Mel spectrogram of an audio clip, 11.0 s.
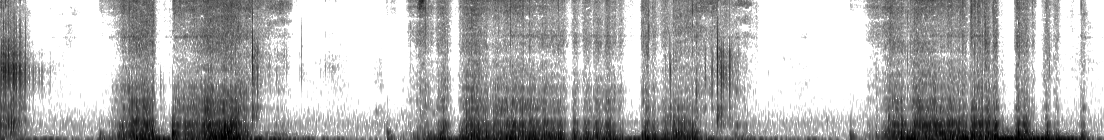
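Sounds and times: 
gym chalk being crushed and crumbled: 0.0 - 3.1, 3.9 - 7.6, 8.6 - 11.0.

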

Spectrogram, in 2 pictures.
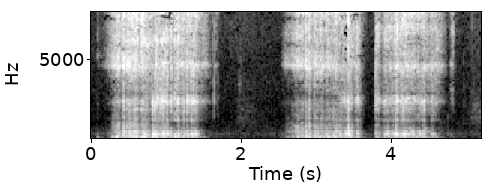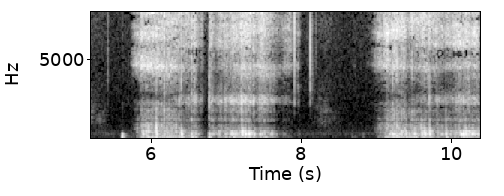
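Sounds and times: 
gym chalk crushed and ground: 0.0 - 1.8, 2.6 - 4.9, 5.6 - 8.1, 9.0 - 10.3.

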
